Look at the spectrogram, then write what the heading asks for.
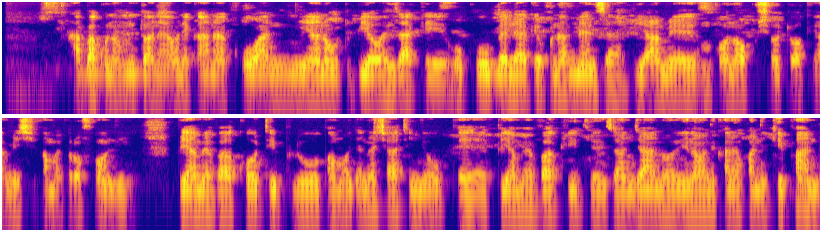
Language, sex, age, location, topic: Swahili, male, 25-35, Wajir, education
